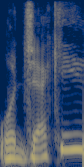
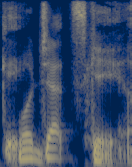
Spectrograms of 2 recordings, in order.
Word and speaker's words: Wojcicki: Well, so this is Esther Wojcicki. Did I say it right? Wojcicki.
